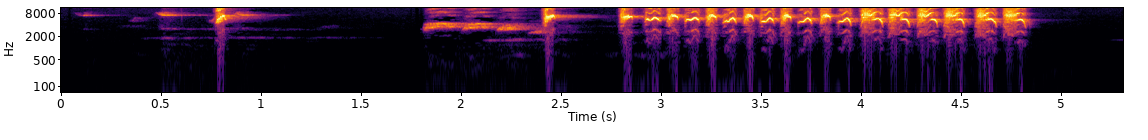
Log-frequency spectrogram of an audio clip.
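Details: Crimson sunbird song meant to stimulate a silent bird: a few isolated high chips and a brief squeaky phrase, then a fast, steady trill of about twenty high, metallic notes lasting two seconds.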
